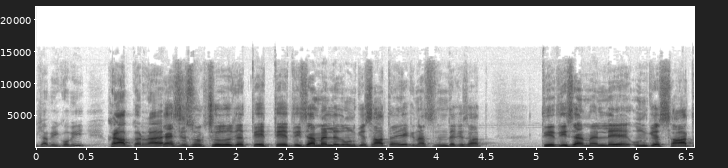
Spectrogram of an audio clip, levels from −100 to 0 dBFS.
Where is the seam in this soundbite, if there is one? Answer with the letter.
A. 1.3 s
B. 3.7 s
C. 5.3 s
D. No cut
A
